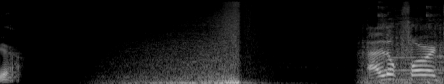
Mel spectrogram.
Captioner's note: screen whooshing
